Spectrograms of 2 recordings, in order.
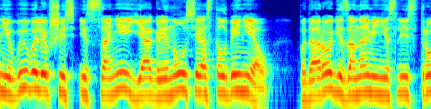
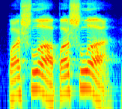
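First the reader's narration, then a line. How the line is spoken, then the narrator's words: Loud yelling. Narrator (Russian): заорал Яков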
